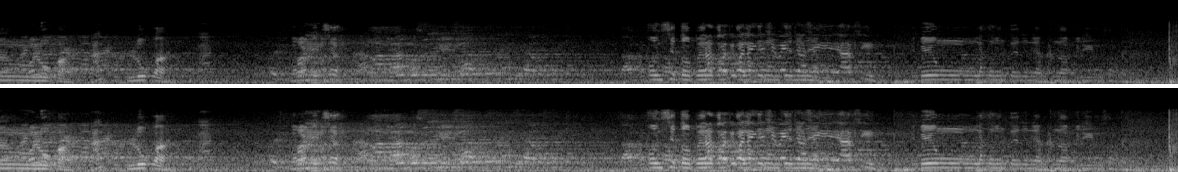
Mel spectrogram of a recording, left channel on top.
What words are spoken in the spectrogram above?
Luka. Luka. Maramit siya. 11 to, pero kalaki ng tenyo niya. Iba yung laki ng tenyo niya na pinigil mo sa akin.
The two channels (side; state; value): left; quieter; 8.2 dB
